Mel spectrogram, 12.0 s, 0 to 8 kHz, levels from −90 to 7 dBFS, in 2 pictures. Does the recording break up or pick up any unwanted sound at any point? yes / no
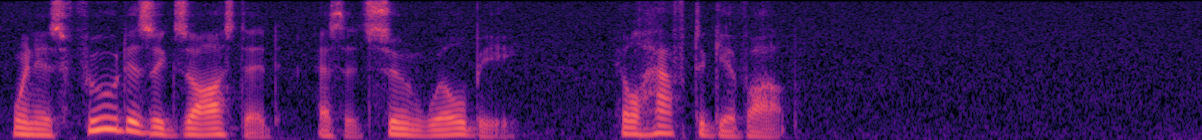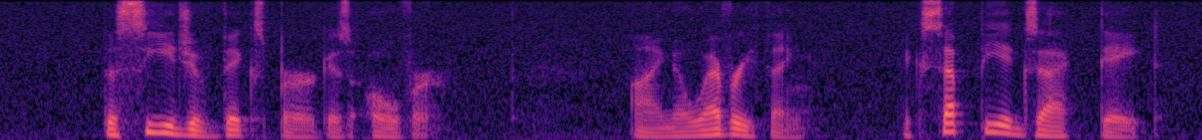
no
